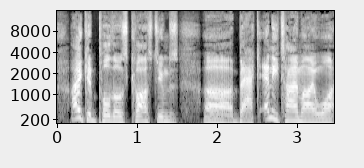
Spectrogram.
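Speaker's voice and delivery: ordinary delivery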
